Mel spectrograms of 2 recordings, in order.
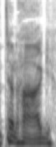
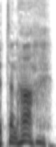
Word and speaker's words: Ten Hag: Han heter ju inte Ten Hag, han heter Ten Hag.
